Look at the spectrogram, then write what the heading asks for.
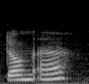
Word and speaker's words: Donair: Donair Uh-oh. is the Canadian way to spell it, and it's pronounced Donair.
